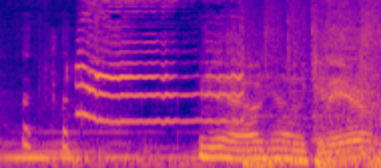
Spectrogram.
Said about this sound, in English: There's the cat there.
